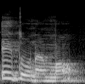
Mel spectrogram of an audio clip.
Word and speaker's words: étonnamment: Étonnant, étonnamment. Étonnant, avec ANT. Et ça donne A2MENT. Doux.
